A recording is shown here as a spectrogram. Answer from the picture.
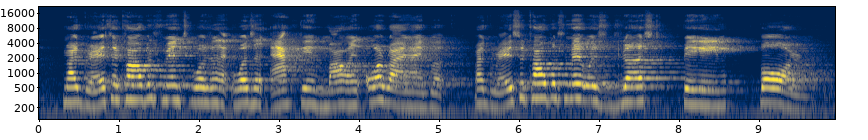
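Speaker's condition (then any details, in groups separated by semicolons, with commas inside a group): Down syndrome; suspected prenatally, present from birth, petite stature, occupational and physical therapy from infancy; speech therapy from infancy, answered audition questions with clarity at age 6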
